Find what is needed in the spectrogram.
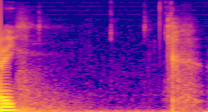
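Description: A man's voice trailing off at the end of a word, then a quiet pause with faint clicks, and a short intake of breath near the end.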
